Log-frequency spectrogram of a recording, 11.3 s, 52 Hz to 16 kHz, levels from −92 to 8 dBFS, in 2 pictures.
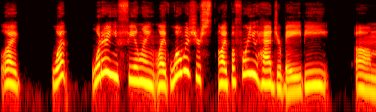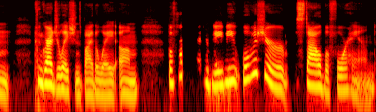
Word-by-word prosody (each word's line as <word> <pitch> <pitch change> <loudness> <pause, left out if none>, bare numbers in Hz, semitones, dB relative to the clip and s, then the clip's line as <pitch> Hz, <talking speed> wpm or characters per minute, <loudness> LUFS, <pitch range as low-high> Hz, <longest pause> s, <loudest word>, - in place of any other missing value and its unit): Like, 220 -2 +1 0.4
what 250 +10 +3 0.3
what 290 - +2
are 395 - +5
you 350 -5 +6
feeling 250 -7 +1
like, 205 0 +2
what 330 - +3
was 400 -7 +2
your 285 - -1
s - - -3
like, 220 -1 +3
before 360 +11 -1
you 365 -2 +5
had 215 -4 +3
your 175 -2 -2
baby, 195 +7 -1 0.4
um 155 -8 -2 0.4
congratulations, 170 - +2
by 130 0 -3
the 130 - -5
way. 125 -1 -4
Um, 130 -3 -4 0.4
before 230 +8 -2
you - - -61
had 240 +1 -22
your 220 - -2
baby, 205 +6 +1
what 275 +3 -1
was 375 0 0
your 205 - 0
style 200 -4 +2
beforehand? 160 +2 -8
210 Hz, 175 wpm, -22 LUFS, 165-250 Hz, 0.4 s, you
